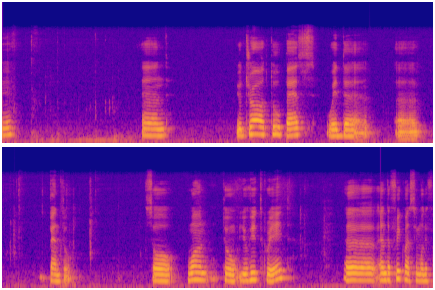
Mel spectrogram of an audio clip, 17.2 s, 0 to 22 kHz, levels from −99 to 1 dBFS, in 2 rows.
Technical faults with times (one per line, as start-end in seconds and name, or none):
7.34 dropped samples
8.86 dropped samples
12.81 dropped samples
16.18 dropped samples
